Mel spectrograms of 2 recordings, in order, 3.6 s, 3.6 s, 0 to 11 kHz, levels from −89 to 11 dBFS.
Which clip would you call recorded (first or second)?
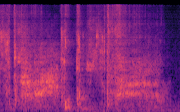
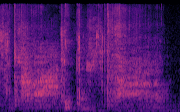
second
